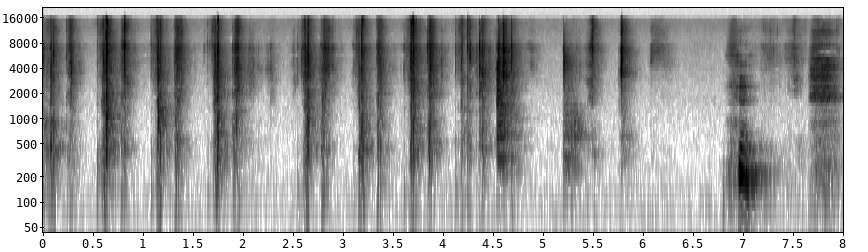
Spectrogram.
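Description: A tarot deck shuffled by hand: a quick run of short, crisp card strokes, about three or four a second, thinning out after about four and a half seconds. A single louder sound follows about seven seconds in.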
